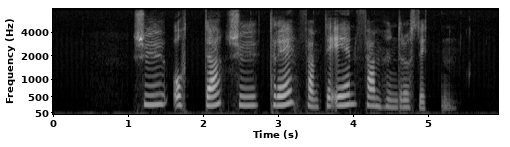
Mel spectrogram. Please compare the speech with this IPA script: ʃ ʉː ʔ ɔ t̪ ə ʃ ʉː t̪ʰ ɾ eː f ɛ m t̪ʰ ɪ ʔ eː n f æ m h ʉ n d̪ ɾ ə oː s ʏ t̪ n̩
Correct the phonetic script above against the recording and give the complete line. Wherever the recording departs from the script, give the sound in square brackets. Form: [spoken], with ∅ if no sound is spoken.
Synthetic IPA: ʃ ʉː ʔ ɔ t̪ ə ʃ ʉː t̪ʰ ɾ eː f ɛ m [t̪] ɪ ʔ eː n f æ m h ʉ n d̪ ɾ ə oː s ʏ t̪ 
